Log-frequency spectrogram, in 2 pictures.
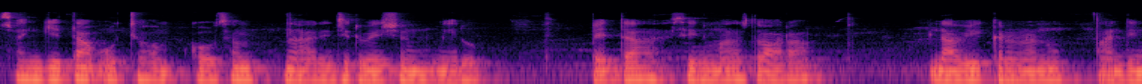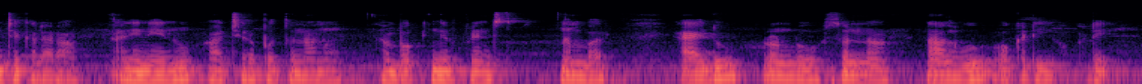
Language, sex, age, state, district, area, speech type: Telugu, male, 30-45, Telangana, Peddapalli, rural, read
